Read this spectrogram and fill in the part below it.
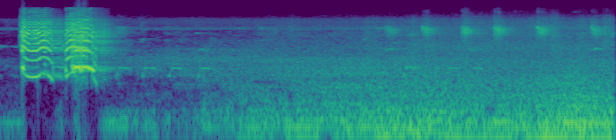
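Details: {'__no_key': 'A male green junglefowl gives a loud, rasping two-note crow in the first second, followed by a steady low rumble of background noise and faint high ticking.'}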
